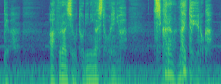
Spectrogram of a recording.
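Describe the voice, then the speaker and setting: An actor playing a proud, brooding young lieutenant and mech pilot in a Japanese audio drama, speaking in clipped, intense military style. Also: male voice, on the low side, brisk, pushed and bright, a little hiss or hum. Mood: brooding, wounded pride.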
